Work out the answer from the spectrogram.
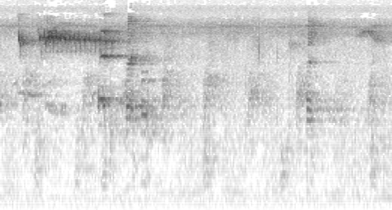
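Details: Young buff-necked ibis in the nest: a long, thin, high whistled call with a strained, harmonic tone for about a second, then fainter, shorter squeaky calls over low background hiss.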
